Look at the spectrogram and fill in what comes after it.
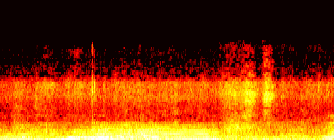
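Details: Cattle at a livestock market in Indonesia, early morning, during a fight; drawn-out low moo with a rising harmonic band in the first two seconds, amid crowd noise and background chatter.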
